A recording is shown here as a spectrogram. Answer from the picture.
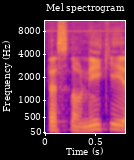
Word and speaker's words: Thessaloniki: than i do latin i think it's thessaloniki is how it's pronounced but you can go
